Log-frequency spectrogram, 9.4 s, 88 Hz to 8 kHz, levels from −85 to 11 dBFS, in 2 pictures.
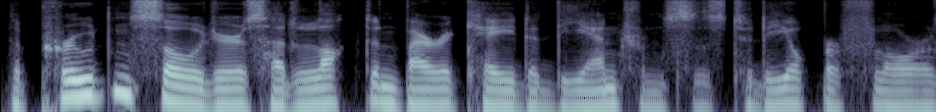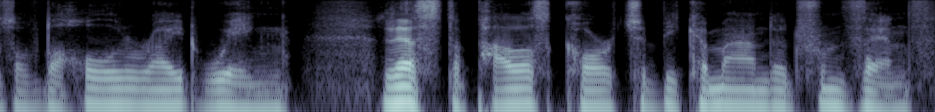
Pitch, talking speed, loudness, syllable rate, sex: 105 Hz, 175 wpm, -21 LUFS, 4.8 syllables/s, male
